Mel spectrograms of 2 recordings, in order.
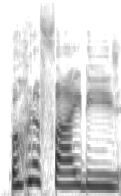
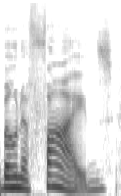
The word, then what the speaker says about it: bona fides: But anyway, bonafidees and bonafides are usually the pronunciations heard in the United States.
